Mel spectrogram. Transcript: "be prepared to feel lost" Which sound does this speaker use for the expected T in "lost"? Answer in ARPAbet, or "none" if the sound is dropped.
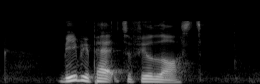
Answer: T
